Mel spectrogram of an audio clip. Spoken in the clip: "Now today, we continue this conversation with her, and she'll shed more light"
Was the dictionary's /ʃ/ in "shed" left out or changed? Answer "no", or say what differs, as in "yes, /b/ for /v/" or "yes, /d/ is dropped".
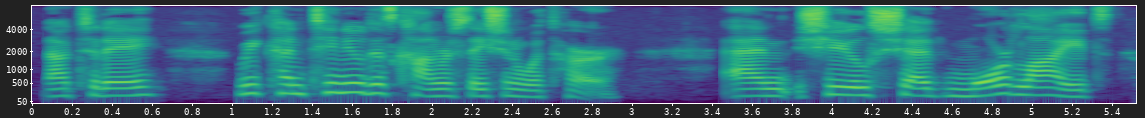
no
